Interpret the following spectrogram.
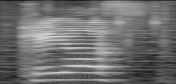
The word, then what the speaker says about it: Kheios: let's just rename the deck renaming the deck chaos let's see it's print it's spelled k h e i o s chaos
